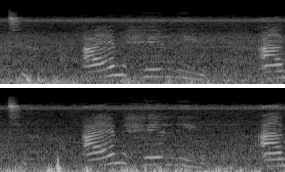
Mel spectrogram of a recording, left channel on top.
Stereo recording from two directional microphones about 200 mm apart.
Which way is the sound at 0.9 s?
20° right (ahead or behind).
